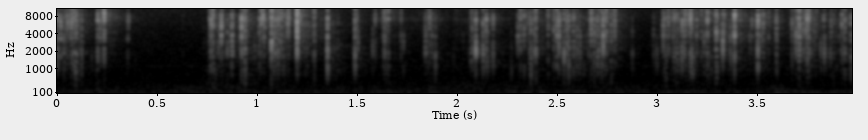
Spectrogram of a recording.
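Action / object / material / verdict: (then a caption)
scrape / thin clear plastic bag holding a soft squishy toy / plastic / none. A small clear plastic bag holding a pink paw squishy toy is crinkled and squished with the fingertips. Dense, bright crackling bursts come in quick clusters with brief pauses between them, each crackle dying away almost instantly. The overall level stays quiet with little low end.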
